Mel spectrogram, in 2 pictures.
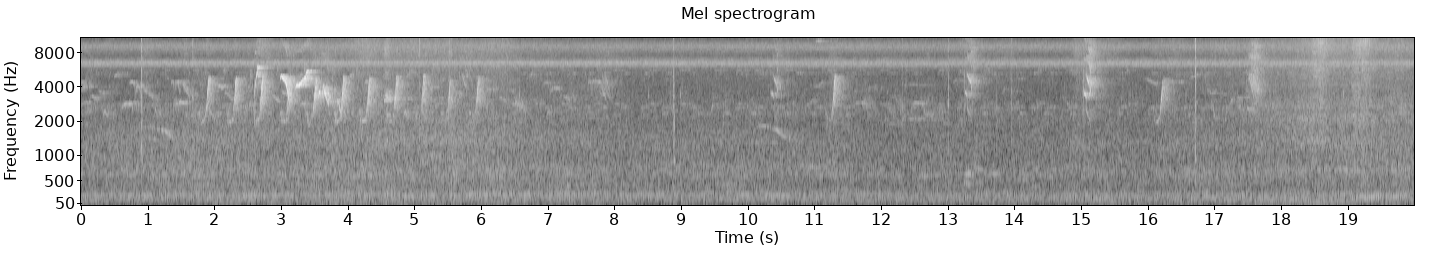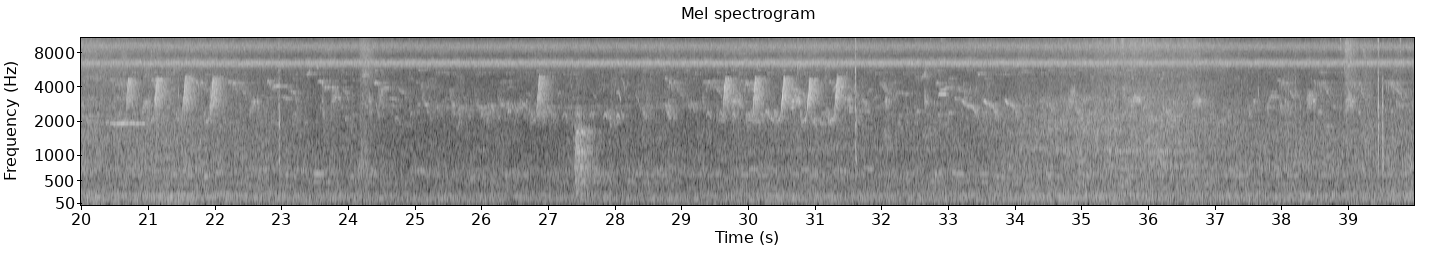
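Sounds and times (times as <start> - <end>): high insect drone: 0.0 - 40.0
wild birds chirping: 0.0 - 40.0.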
